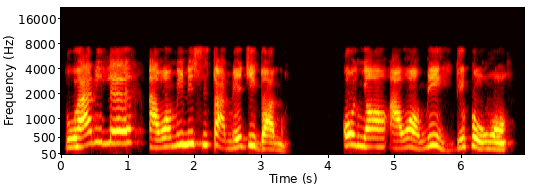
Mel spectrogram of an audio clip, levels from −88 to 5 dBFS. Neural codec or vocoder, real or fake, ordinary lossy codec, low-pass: codec, 24 kHz, 3 kbps, HILCodec; fake; Opus, 64 kbps; 7.2 kHz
